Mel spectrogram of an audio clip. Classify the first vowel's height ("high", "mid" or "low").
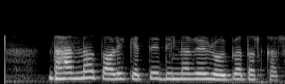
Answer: low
